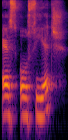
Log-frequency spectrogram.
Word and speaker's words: सोच: In English, you can spell it like SOCH. In Hindi, which I prefer, it is Sa, O, or Cha, Soch.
